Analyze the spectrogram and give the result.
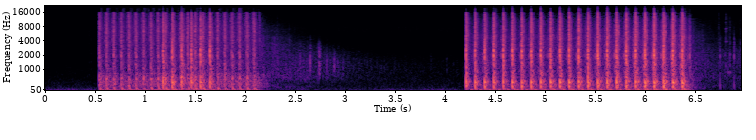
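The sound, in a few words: exchange of gunfire in a video game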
